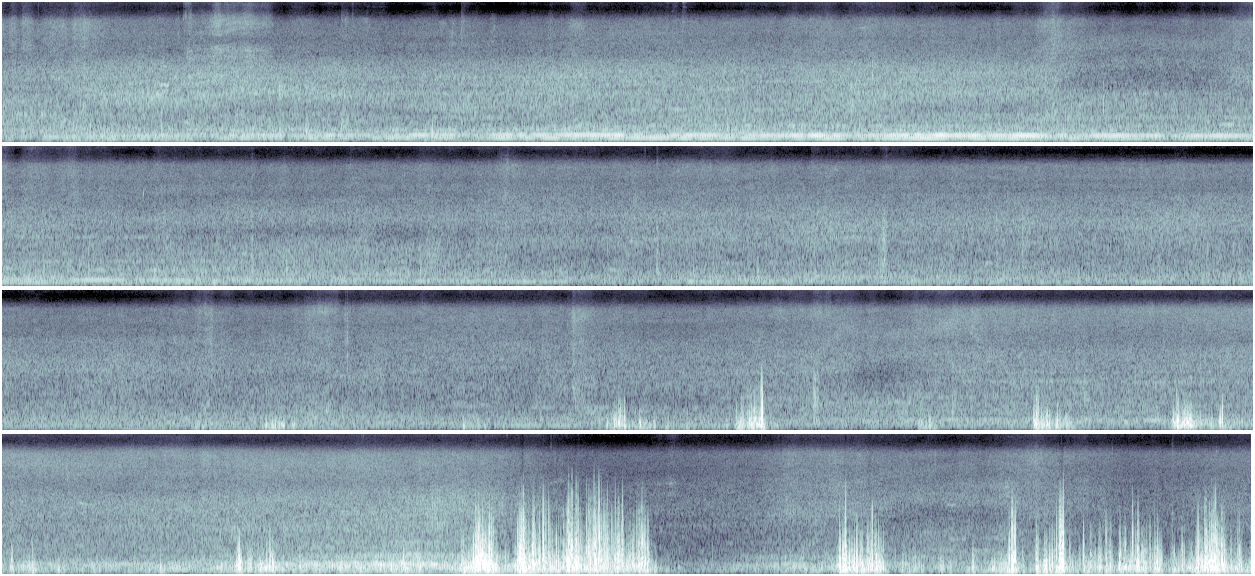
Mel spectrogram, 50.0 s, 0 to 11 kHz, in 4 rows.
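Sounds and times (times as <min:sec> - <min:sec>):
distant traffic hum: 0:00.0 - 0:50.0
wind and handling on microphone: 0:25.9 - 0:50.0.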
